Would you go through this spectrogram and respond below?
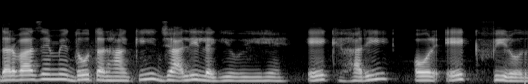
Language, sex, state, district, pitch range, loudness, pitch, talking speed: Hindi, female, Uttar Pradesh, Muzaffarnagar, 180-220 Hz, -18 LUFS, 200 Hz, 170 wpm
